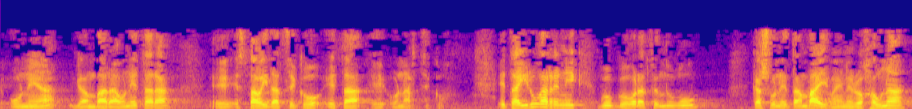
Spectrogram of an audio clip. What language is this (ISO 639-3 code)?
eus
